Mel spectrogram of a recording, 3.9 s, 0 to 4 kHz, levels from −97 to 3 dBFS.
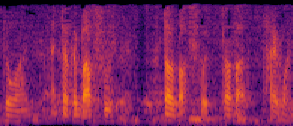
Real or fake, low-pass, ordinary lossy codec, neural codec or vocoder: fake; 3.6 kHz; MP3, 16 kbps; codec, 16 kHz in and 24 kHz out, 1.1 kbps, FireRedTTS-2 codec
